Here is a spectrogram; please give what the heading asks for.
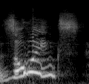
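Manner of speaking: very high, loud cartoon yelp; bad Shaggy catchphrase. Movie fan attempting Shaggy's catchphrase for viewers, horrible squeaky impression. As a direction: squeal it like a badly imitated cartoon coward. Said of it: "that was a horrible impression".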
